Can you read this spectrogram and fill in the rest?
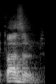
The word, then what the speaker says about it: Buzzard: Buzzard. – Doch, Buzzard. – Buzzard. Buzzard. Buzzard. – Okay. – Und habe ich natürlich recherchiert. Es gibt mehrere Möglichkeiten. Es gibt aber auch eine Gruppe, die heißt Buzzard, Buzzard, Buzzard.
